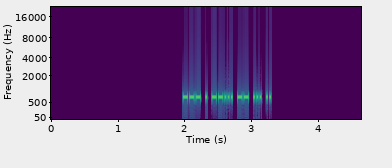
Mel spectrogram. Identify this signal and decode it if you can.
Morse code, heard as a keyed tone, about 47 wpm, 700 Hz. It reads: OE7MSI
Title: DXCC-100 Call Signs - 6 Characters - 50wpm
